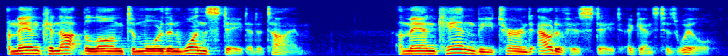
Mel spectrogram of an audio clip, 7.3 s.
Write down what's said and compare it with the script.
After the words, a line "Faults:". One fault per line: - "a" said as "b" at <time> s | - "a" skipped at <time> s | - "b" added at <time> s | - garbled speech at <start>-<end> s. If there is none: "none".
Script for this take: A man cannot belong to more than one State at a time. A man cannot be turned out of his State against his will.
A man cannot belong to more than one State at a time. A man can be turned out of his State against his will.
Faults:
- "cannot" said as "can" at 4.3 s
